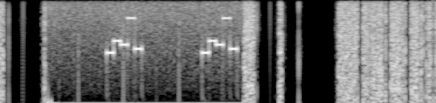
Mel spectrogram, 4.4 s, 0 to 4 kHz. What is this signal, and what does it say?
Five-tone selective call (ZVEI), heard as quick runs of five tones, tones of about 80 ms. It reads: 25443 25443
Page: SDR/ZVEI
